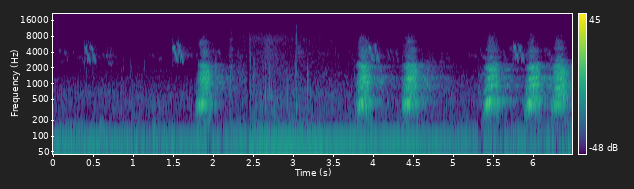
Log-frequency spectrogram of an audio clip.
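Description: A dog barking: single short barks, the first about two seconds in, then four more in the second half, two of them close together each time.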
